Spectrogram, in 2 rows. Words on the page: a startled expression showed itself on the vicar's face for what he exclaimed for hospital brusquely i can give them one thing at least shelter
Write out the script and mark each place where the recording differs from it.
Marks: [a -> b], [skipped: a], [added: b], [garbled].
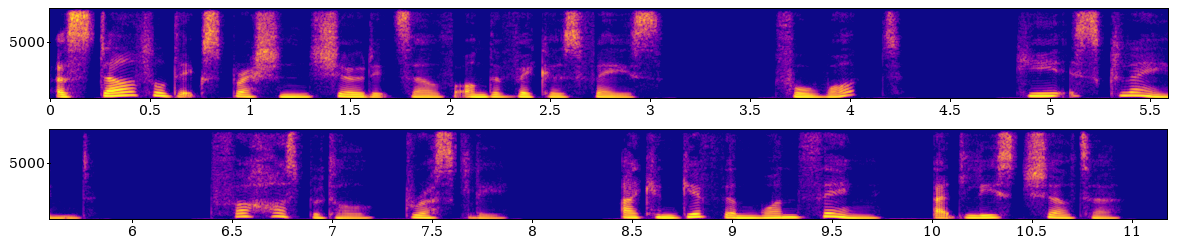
a startled expression showed itself on the vicar's face for what he exclaimed for hospital brusquely i can give them one thing at least shelter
